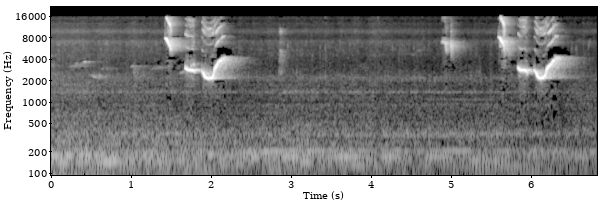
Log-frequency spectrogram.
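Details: Lure song of an orange-headed thrush for getting silent birds to sing: two matching phrases several seconds apart, each with high thin notes and a looping whistle that dips and rises, over a low indoor hum.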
